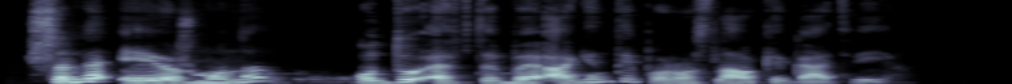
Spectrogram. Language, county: Lithuanian, Telšiai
